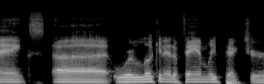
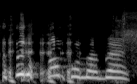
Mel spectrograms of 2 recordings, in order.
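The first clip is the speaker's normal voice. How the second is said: much higher squeaky repeat with a laugh; exaggerated Luann; 5 dB louder than usual. Podcaster repeating Luann's line, much higher and laughing. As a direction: overdo the girl voice through laughter. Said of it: "That's funny".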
